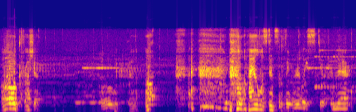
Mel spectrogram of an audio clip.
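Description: A man talking through a platform game in casual, self-mocking commentary, his pitch bouncing widely as he reacts. The sound is dull and lo-fi, with the game's music playing clearly underneath. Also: very animated, slow pace. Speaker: let's play commentator.

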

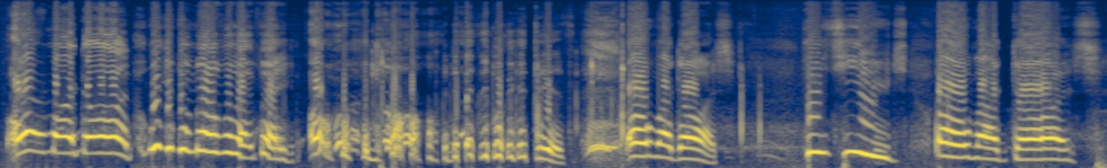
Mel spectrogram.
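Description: A young man, vlogging excitedly while fishing at a rural pond, recorded on a chest-mounted action camera. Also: extremely high pitch, extremely slow, highs cut off. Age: young adult. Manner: excitable, shouts with joy over big catches. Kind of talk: casual vlog narration while fishing. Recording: faint outdoor noise, action camera.

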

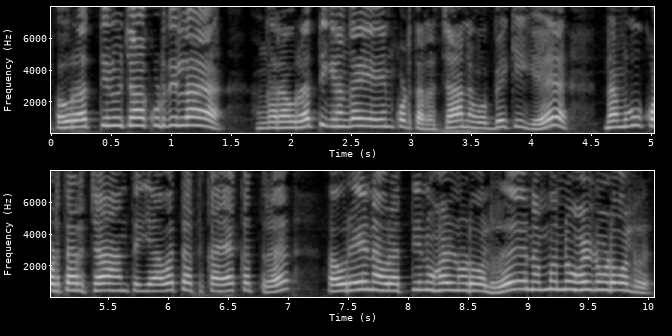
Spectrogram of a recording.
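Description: A woman voicing shrill gossiping village women. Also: sharp tone. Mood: bickering. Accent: North Karnataka Kannada. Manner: quick scolding village banter, exclamatory. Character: bickering gossipy village women, nosy and sharp-tongued. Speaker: voice of a cartoon series. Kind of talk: village gossip cartoon voice acting.

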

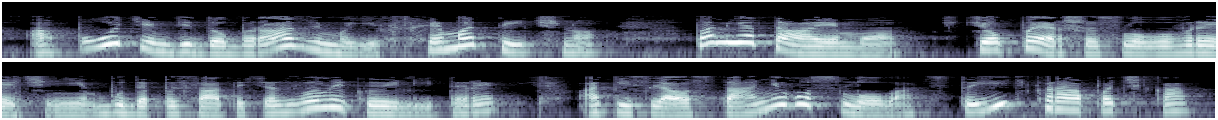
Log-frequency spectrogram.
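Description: A woman teacher leads a slow, careful reading lesson and breaks words into syllables. Her voice is husky and slightly low, and it swings widely in pitch. The recording sounds dull and lo-fi. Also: very animated. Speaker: primary school teacher.

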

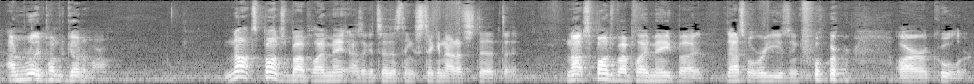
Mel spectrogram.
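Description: With slight hiss or hum on the recording, a man from Georgia holds a camera and chats for his vlog. Upbeat and repetitive, he rambles casually in a mid-range, fairly bright voice.

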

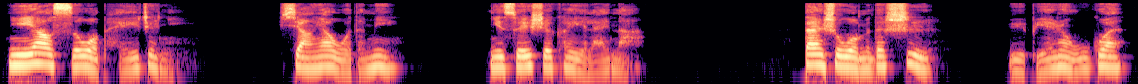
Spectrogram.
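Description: Give me a woman playing a furious, worn-out young man in an audiobook, his voice pushed down well below her own and slightly husky. He speaks in hard, clipped bursts that turn coldly resigned. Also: fairly low pitch, moderate pace, long pauses, darkish tone, voice pushed down. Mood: cold despair. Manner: harsh, clipped, then bitterly pleading. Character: angry young man breaking up, cold and exhausted.

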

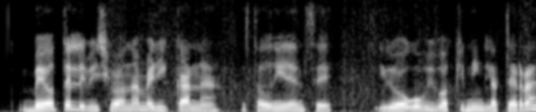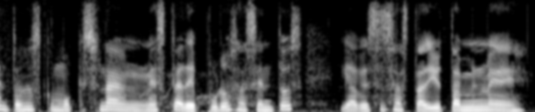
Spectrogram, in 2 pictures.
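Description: A teenage girl with a Mexican Spanish accent, talking in a chatty, lively, self-mocking way in a casual vlog. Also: on the high side, clear, resonant tone. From Canada. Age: teens. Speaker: vlogger.

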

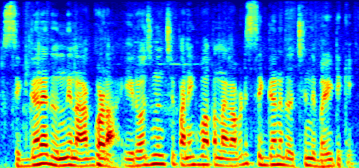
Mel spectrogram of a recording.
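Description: A man's voice: medium pitch, steady tone, racing. A man doing comic banter in a playful, teasing, mock-indignant way, with faint background noise. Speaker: comic vlogger.

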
